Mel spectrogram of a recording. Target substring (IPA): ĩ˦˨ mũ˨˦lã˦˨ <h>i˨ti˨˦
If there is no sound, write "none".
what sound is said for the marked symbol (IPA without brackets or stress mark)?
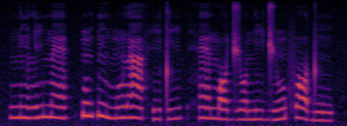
h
